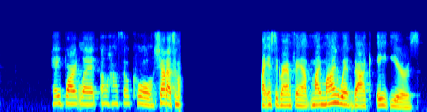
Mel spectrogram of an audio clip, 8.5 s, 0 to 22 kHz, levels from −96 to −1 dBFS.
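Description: Speech from a call, where the audio stalls right after "out to" with a call audio freeze from 3.58 to 5.26 s. A brief fading continuation of the last sound gives way to about 1.5 s of near-silence, then the talk resumes where it left off, so nothing is lost but everything after arrives about 1.66 s late. The likely cause is delayed packets draining the jitter buffer. On a spectrogram it shows as a short smeared tail, then a blank band across all frequencies up to the 8 kHz ceiling of the G.722 coding. The waveform flattens over the same span.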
